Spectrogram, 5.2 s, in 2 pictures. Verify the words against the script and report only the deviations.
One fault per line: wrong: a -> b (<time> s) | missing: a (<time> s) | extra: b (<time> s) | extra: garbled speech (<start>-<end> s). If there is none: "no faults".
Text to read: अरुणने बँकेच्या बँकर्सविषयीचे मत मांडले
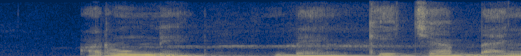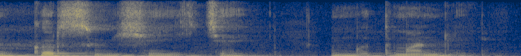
no faults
